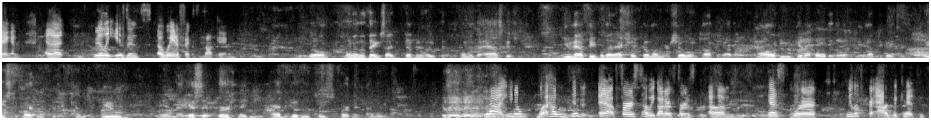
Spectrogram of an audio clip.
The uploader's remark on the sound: Live from DayGaCom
